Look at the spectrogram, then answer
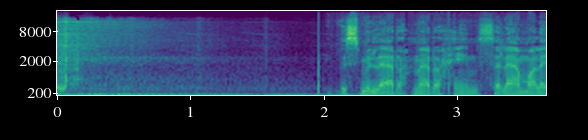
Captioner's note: speaking in foreign language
